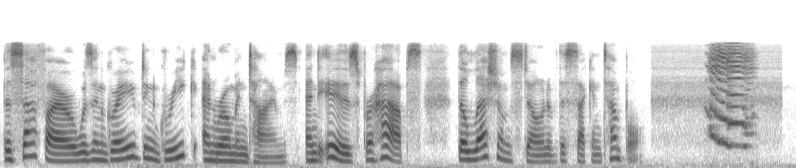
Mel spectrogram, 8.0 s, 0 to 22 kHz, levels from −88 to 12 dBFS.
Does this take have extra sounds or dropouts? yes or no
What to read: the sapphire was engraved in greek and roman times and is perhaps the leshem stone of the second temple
yes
